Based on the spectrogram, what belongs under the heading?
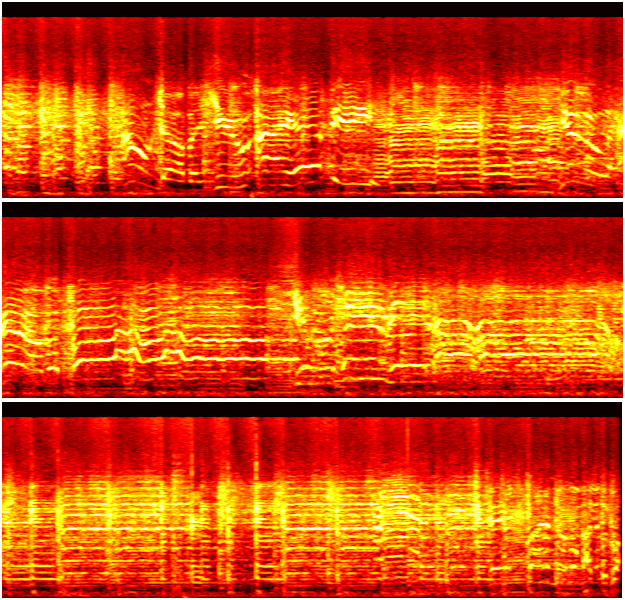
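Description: A soul song plays on the Jay Reynolds Show on WIFE radio, with singing voices riding over a full band at a steady, fairly loud level throughout, with no pauses.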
